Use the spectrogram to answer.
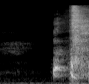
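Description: A person sneezes loudly: a short sharp intake, then a forceful explosive burst.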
